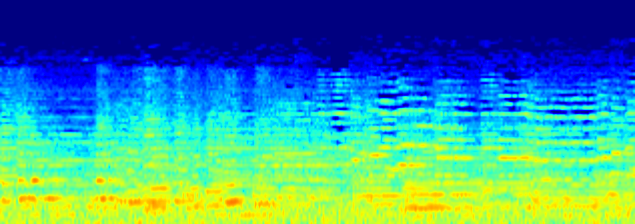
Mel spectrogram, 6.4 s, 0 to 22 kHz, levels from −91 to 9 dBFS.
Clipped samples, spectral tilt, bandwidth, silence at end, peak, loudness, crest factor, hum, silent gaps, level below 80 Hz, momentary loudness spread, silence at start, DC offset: under 0.1%; -7 dB/octave; 8.4 kHz; 0 s; -8 dBFS; -21 LUFS; 14 dB; none; none; -34 dBFS; 4 LU; 0 s; under 0.1%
